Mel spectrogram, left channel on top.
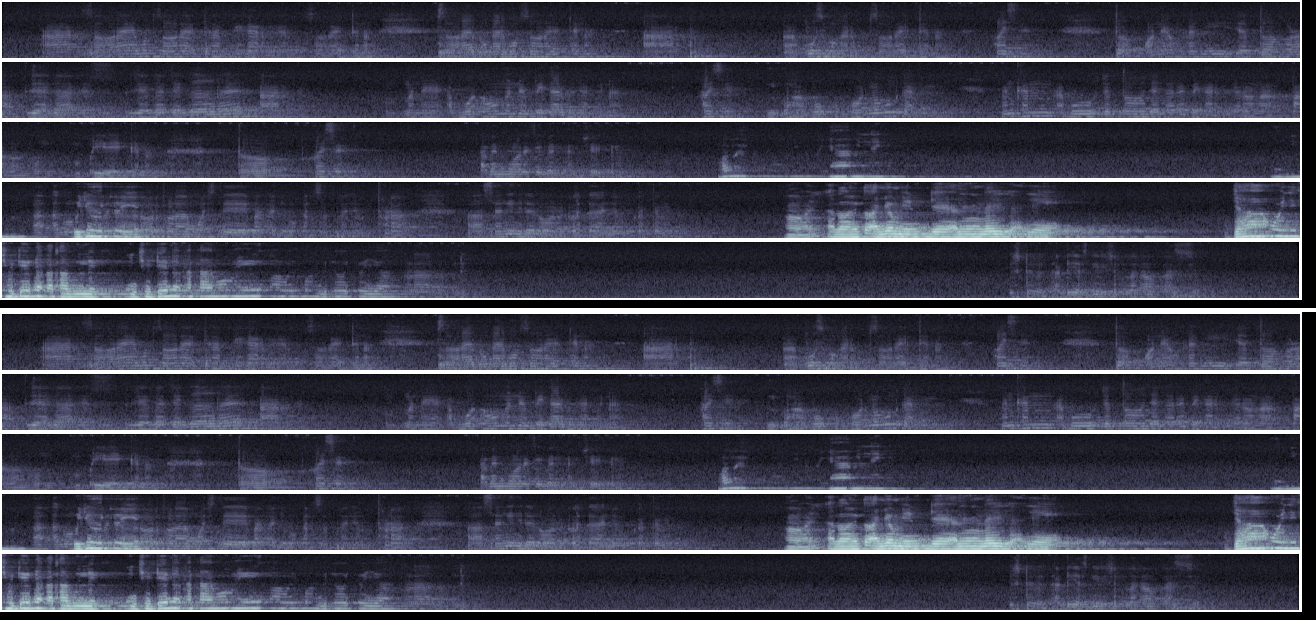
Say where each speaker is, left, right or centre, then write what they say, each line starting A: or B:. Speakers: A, on the right; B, on the right.
A: ᱟᱨ ᱥᱚᱦᱦᱟᱭ ᱦᱚᱸᱵᱚᱱ ᱥᱚᱦᱨᱟᱭᱮᱫ ᱛᱟᱦᱮᱱᱟ ᱵᱷᱮᱜᱟᱨ ᱵᱷᱮᱜᱟᱨ ᱵᱚᱱ ᱥᱚᱦᱨᱟᱭᱮᱫ ᱛᱟᱦᱮᱱᱟ ᱥᱚᱦᱨᱟᱭ ᱵᱚᱸᱜᱟ ᱨᱮᱵᱚᱱ ᱥᱚᱦᱨᱟᱭᱮᱫ ᱛᱟᱦᱮᱱᱟ ᱟᱨ ᱯᱩᱥ ᱵᱚᱸᱜᱟ ᱨᱮᱵᱚᱱ ᱥᱚᱦᱨᱟᱭᱮᱫ ᱛᱟᱸᱦᱮᱱᱟ ᱦᱳᱭ ᱥᱮ ᱛᱚ ᱚᱱᱮ ᱚᱱᱠᱟᱜᱮ ᱡᱚᱛᱚ ᱦᱚᱲᱟᱜ ᱡᱟᱭᱜᱟ ᱡᱟᱭᱜᱟ ᱡᱟᱭᱜᱟ ᱨᱮ ᱟᱨ ᱢᱟᱱᱮ ᱟᱵᱚᱣᱟᱜ ᱦᱚᱸ ᱢᱟᱱᱮ ᱵᱷᱮᱜᱟᱨ ᱵᱷᱮᱜᱟᱨ ᱢᱮᱱᱟᱜᱼᱟ ᱦᱳᱭ ᱥᱮ ᱟᱵᱚ ᱦᱚᱲ ᱢᱟᱵᱚᱱ ᱠᱟᱱ ᱜᱮ ᱢᱮᱱᱠᱷᱟᱱ ᱟᱵᱚ ᱡᱚᱛᱚ ᱡᱟᱭᱜᱟᱮ ᱵᱷᱮᱜᱟᱨ ᱵᱷᱮᱜᱟᱨ ᱚᱱᱟ ᱯᱟᱞᱚᱱ ᱵᱚᱱ ᱤᱭᱟᱹᱭᱮᱫ ᱠᱟᱱᱟ ᱛᱚ ᱦᱳᱭ ᱥᱮ ᱟᱵᱮᱱ ᱱᱚᱣᱟ ᱨᱮ ᱪᱮᱫ ᱵᱮᱱ ᱢᱮᱱ ᱦᱚᱪᱚᱭᱮᱫ ᱠᱟᱱᱟ
B: ᱦᱳᱭ ᱟᱵᱤᱱ ᱦᱚᱸᱜ ᱡᱟᱦᱟᱸᱤᱱ ᱞᱟᱹᱭ ᱠᱮᱫ <unintelligible> <unintelligible>
A: ᱟ ᱜᱚᱝᱠᱮ
B: ᱵᱩᱡᱷᱟᱹᱣ
A: ᱟᱵᱮᱱᱟᱜ
B: ᱦᱚᱪᱚᱭᱮᱭᱟ
A: ᱨᱚᱲ ᱛᱷᱚᱲᱟ ᱢᱚᱸᱡᱽ ᱛᱮ ᱵᱟᱝ ᱟᱸᱡᱚᱢᱚᱜ ᱠᱟᱱᱟ ᱥᱟᱯᱷᱟ ᱧᱚᱜ ᱛᱷᱚᱲᱟ ᱥᱟᱺᱜᱤᱧ ᱨᱮ ᱨᱚᱲ ᱞᱮᱠᱟ ᱟᱸᱡᱚᱢᱚᱜ ᱠᱟᱱ ᱛᱟᱵᱮᱱᱟ
B: ᱦᱳᱭ ᱟᱫᱚ ᱱᱤᱛᱳᱜ ᱟᱸᱡᱚᱢ ᱵᱤᱱ ᱡᱮ ᱟᱹᱞᱤᱧ ᱞᱤᱧ ᱞᱟᱹᱭ ᱮᱫᱟ ᱡᱮ ᱡᱟᱦᱟᱸ ᱚᱭ ᱡᱮ ᱪᱷᱟᱹᱴᱭᱟᱹᱨ ᱨᱮᱭᱟᱜ ᱠᱟᱛᱷᱟ ᱵᱤᱱ ᱞᱟᱹᱭ ᱠᱮᱫ ᱪᱷᱟᱹᱴᱭᱟᱹᱨ ᱨᱮᱱᱟᱜ
A: ᱦᱮᱞᱳ
B: ᱠᱟᱛᱷᱟ ᱩᱱᱤ ᱟᱵᱚᱭ ᱵᱚᱱ ᱵᱩᱡᱷᱟᱹᱣᱪᱮᱭᱟ
A: ᱛᱚᱲᱟ ᱰᱤᱥᱴᱚᱵ <unintelligible> ᱪᱮᱫ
